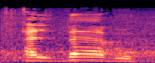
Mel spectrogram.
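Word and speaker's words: Al-babu (الباب): Quand je dis Al-Bab là, faites attention, est-ce que vous entendez l'alif al-lam? Al-babu. C'est vrai ou non? Je le prononce et en plus il sera écrit.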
